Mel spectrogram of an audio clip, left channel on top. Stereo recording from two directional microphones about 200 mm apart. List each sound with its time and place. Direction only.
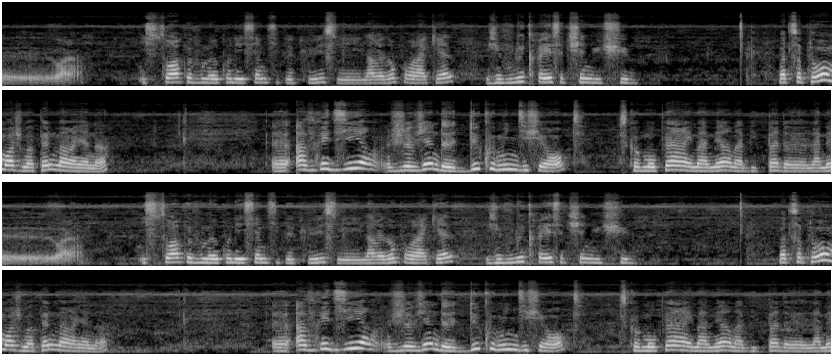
0.5 s a sound: 15° left (ahead or behind)
1.4 s speech: 15° left (ahead or behind)
3.6 s speech: centre (ahead or behind)
4.2 s speech: 15° left (ahead or behind)
4.9 s speech: 25° left (ahead or behind)
7.9 s speech: 35° left (ahead or behind)
10.9 s speech: 40° left (ahead or behind)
